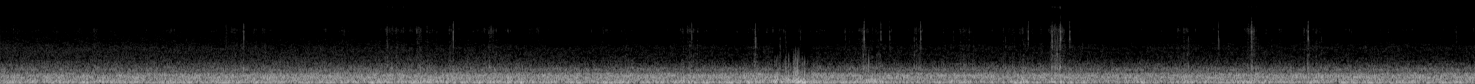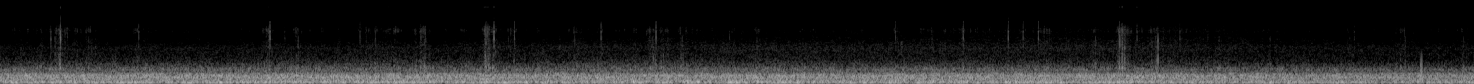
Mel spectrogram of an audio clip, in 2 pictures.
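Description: Steady low rumble of a vehicle driving along a road, mostly road and tyre noise, with a few light clicks or knocks scattered through, the sharpest about eight seconds in.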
